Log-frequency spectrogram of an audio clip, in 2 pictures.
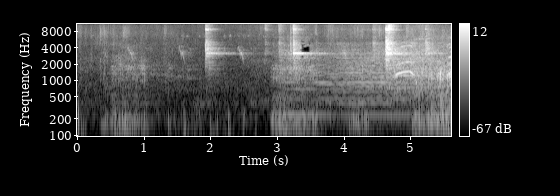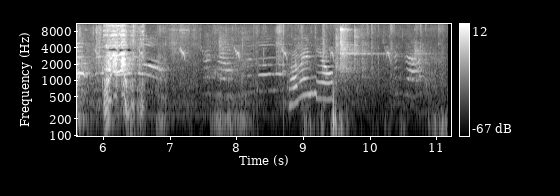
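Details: Percheron horses, a mare with her filly born 22 June 2014, filmed on 16 July; wavering whinnies with stacked harmonics, then a shorter rising-and-falling whinny, while a person talks throughout.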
